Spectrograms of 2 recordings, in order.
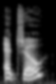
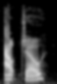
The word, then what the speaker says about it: Outjo: You just drive back an hour to Etjo. I pronounced it Outjo, O-U-T-J-O. But she's calling it Etjo and she's from there.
